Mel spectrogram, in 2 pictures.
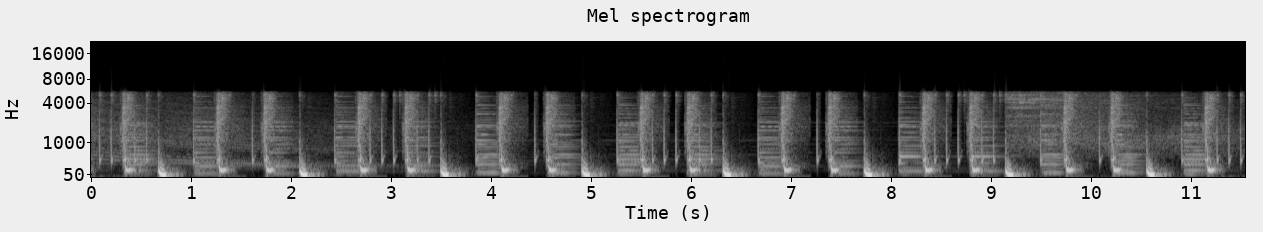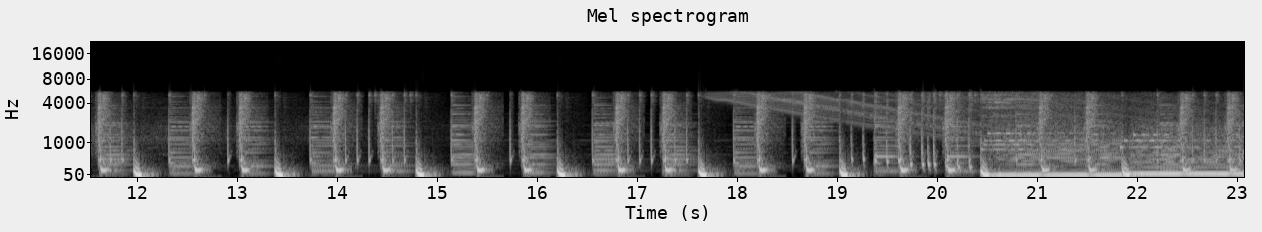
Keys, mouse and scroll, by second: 0.2 click, 2.2 click, 7.3 click, 8.5 click, 8.5 click, 9.5 click, 9.6 click, 10.3 click, 10.4 click, 12.4 click, 12.7 click, 15.0 click, 16.3 click, 17.3 click, 17.4 click, 18.8 click, 18.9 click, 19.6 click, 19.6 click, 22.8 click.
